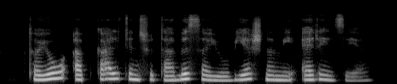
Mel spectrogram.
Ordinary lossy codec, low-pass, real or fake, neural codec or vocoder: Opus, 32 kbps; 10.8 kHz; fake; codec, 24 kHz, 0.5 kbps, DualCodec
